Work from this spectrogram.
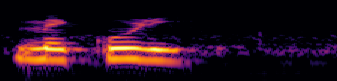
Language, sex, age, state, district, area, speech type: Assamese, female, 18-30, Assam, Jorhat, urban, read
